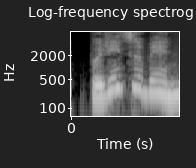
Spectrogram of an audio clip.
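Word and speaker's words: Brisbane: 有数の世界都市オーストラリア英語での発音はブリズベンではがここでは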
